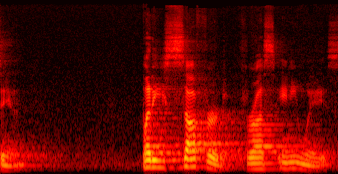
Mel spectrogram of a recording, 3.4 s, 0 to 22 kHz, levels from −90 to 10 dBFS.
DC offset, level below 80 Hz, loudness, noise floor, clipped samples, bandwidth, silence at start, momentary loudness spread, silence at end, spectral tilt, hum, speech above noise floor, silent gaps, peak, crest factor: under 0.1%; -90 dBFS; -32 LUFS; -63 dBFS; under 0.1%; over 20 kHz; 0 s; 11 LU; 0 s; -4.5 dB/octave; none; 32 dB; none; -12 dBFS; 20 dB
